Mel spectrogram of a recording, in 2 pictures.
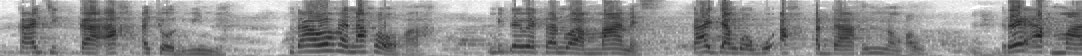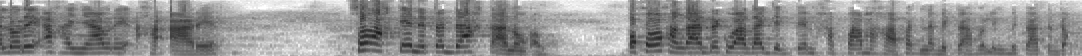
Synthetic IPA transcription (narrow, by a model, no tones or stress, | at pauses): kad͡ʒikːaːʔaxat͡ʃɔdwinwɛndawɔxenaxɔxa̰ | midɛwɛtanwaːmaːmɛs | kaːd͡ʒaŋɡɔɡuʔaxadaːxinːɔŋɡa̰wɾɛaxmaːlɔɾɛʔaxaɲaːwɾɛʔaxaʔaːɾɛːɾ | sɔaxkɛnɛtadaːxkaːnɔŋɡa̰wkoxɔːxaŋɡaːnɾɛkwaɡad͡ʒaɡ̚tɛnxapːaːmaxafadnaɓɛta̰ːfolɛŋɓɛtatadak̚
